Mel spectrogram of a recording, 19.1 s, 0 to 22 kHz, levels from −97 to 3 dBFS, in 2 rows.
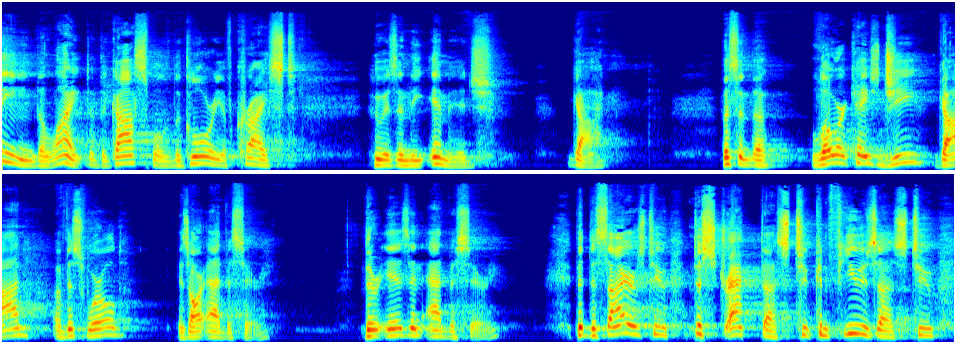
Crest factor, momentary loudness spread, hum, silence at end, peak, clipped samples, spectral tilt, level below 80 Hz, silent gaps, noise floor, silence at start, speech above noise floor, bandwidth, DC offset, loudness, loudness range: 24 dB; 12 LU; none; 0 s; 0 dBFS; under 0.1%; -3.5 dB/octave; -78 dBFS; none; -73 dBFS; 0 s; 50 dB; 17.5 kHz; under 0.1%; -23 LUFS; 6 LU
